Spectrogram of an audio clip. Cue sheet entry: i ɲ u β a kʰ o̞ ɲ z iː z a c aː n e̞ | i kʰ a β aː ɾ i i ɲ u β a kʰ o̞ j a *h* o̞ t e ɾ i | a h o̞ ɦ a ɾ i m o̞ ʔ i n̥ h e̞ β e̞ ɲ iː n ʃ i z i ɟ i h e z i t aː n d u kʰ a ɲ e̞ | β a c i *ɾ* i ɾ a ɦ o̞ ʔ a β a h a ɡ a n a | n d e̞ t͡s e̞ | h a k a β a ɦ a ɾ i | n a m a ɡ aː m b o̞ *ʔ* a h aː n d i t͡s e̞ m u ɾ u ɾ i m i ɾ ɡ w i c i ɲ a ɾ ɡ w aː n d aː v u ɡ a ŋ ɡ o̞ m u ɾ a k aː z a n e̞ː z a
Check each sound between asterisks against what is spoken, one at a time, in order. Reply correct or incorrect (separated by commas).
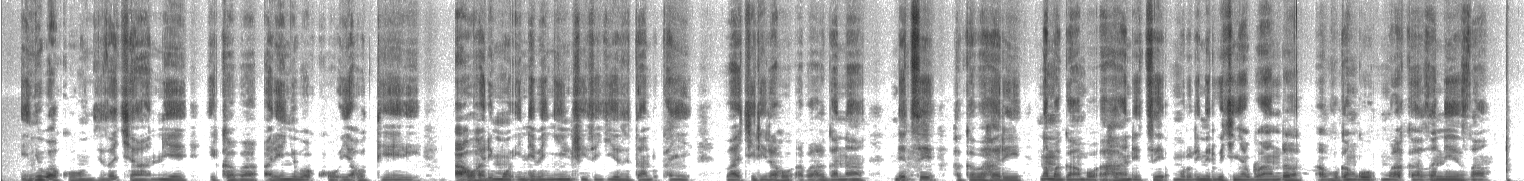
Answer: correct, correct, correct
